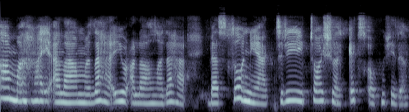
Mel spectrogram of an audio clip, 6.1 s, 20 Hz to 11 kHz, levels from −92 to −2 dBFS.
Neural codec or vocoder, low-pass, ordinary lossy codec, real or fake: codec, 24 kHz, 0.9 kbps, WavTokenizer, small release; 9.9 kHz; MP3, 96 kbps; fake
